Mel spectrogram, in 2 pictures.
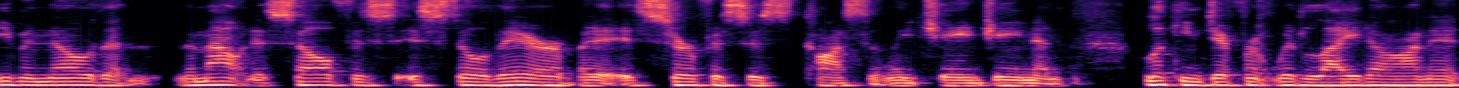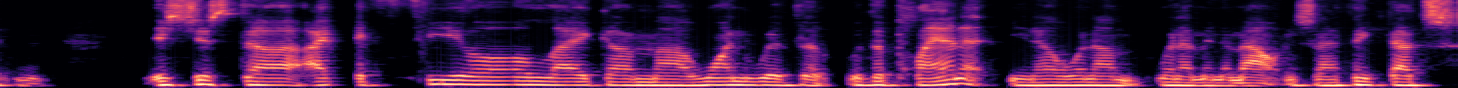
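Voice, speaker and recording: Speech comes at a moderate pace with fairly even intonation and a somewhat breathy quality. The recording is very clean, the background silent. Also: man, fairly low pitch for a man. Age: 60s. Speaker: ski filmmaker and skier. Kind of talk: interview. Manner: halting, many repeated words.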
